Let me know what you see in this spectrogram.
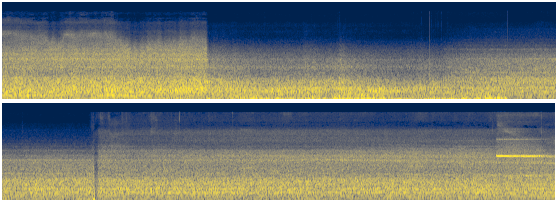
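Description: Passenger train coaches rolling along the track in an underground station, a steady rumble of wheels on rail, with a short high squeal near the end.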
